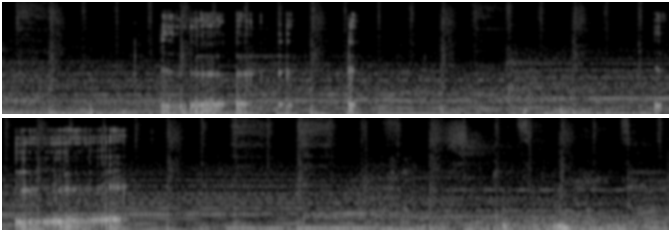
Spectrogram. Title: #burp #belching #gassy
